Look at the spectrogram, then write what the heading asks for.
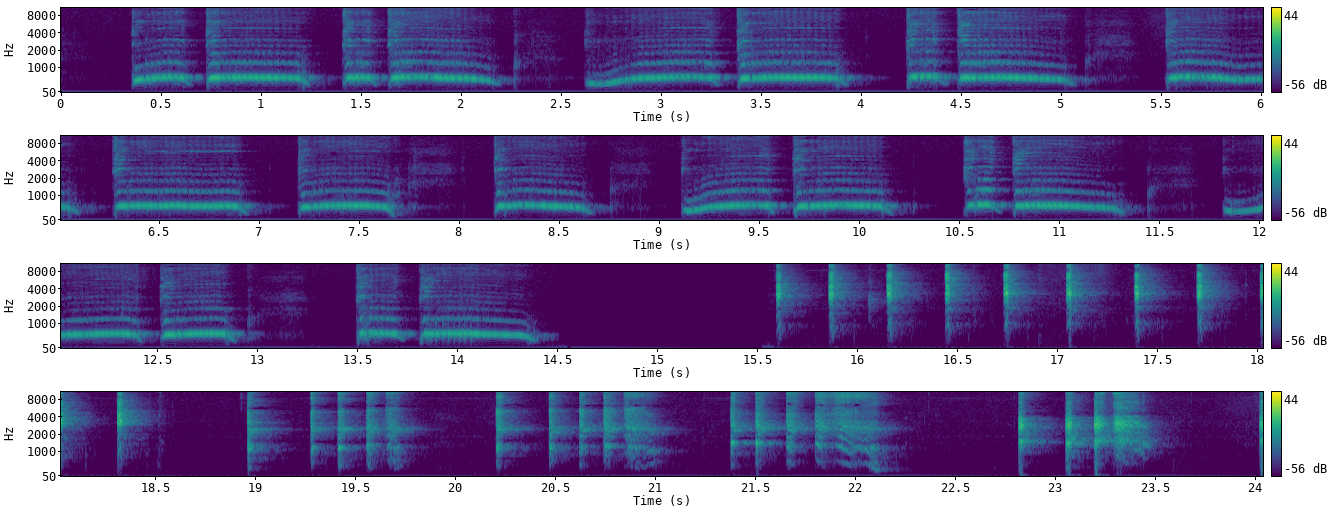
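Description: A wood pigeon and a turtle dove coo in turn. First comes a long run of steady, low, hollow coos in evenly spaced phrases, then a faster series of short, pulsing, purring calls.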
